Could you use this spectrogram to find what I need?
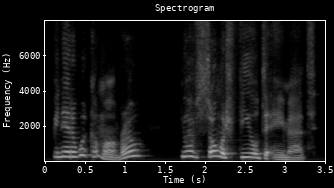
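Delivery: can't believe he wasted that; exasperated. Real, not acted. Streamer scolding Pineda on screen: high exasperated disbelief. Frustrated at a missed chance.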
